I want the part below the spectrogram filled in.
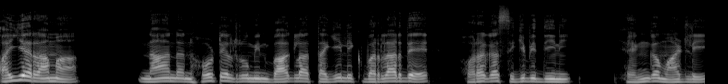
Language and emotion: Kannada, sad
